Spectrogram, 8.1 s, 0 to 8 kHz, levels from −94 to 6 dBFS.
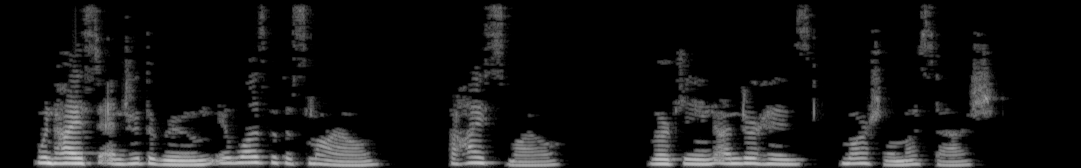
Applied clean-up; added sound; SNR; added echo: none; none; none; none.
